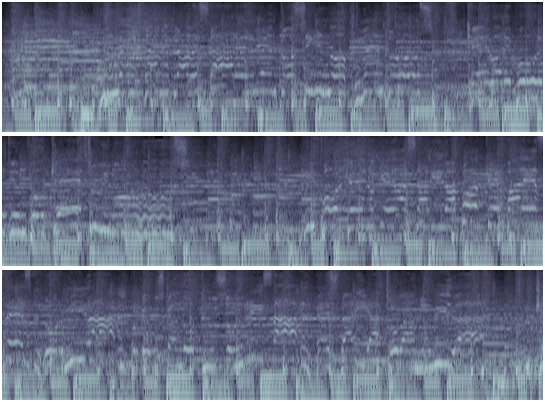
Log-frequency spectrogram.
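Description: A live album recording of a rock concert tour plays as a dense, driving band sound that stays loud and unbroken throughout, with a steady pulsing beat and full harmonic texture.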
